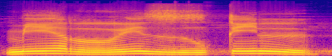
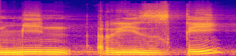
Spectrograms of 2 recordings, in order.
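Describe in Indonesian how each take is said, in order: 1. Bunyi n menyatu ke dalam r yang ditahan dan digandakan. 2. Bunyi n diucapkan dengan jelas sebelum r. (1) "tapi mir rizqil" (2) "Jadi bukan min rizqi"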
